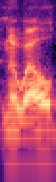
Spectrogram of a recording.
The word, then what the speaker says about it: Noel: A handful of us intentionally pronounce it Noel during December just because we think it's funny.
